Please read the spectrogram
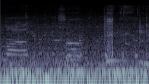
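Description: Steady low rumble of a moving car heard from inside the cabin, with faint snatches of voices over it.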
